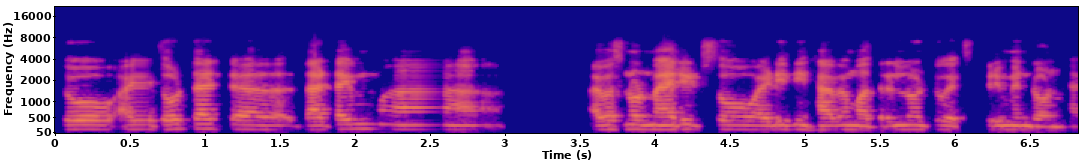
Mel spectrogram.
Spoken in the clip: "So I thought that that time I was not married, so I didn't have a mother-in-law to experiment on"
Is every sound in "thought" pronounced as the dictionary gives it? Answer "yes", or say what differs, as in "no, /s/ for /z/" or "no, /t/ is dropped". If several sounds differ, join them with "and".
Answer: no, /t/ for /θ/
